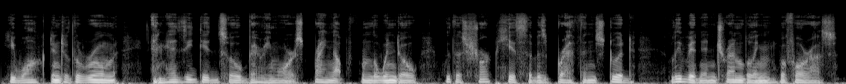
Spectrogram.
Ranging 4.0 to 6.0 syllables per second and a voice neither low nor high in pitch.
No: 5.5 syllables/s; very low, 95 Hz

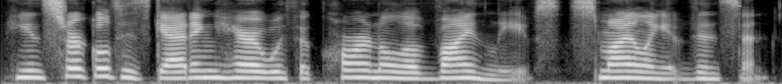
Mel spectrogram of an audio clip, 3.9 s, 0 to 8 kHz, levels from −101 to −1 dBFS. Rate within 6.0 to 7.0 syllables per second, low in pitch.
No: 6.1 syllables/s; high, 225 Hz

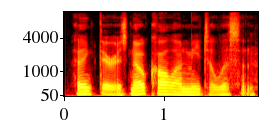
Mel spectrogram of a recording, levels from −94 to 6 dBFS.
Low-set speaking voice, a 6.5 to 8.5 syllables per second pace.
Yes: low, 110 Hz; 6.6 syllables/s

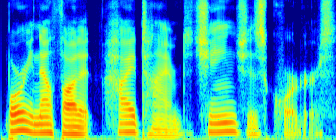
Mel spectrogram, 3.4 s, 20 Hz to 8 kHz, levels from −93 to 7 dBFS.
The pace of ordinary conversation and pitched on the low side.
Yes: average, 180 wpm; low, 120 Hz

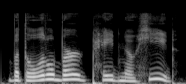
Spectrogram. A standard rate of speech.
No: fast, 225 wpm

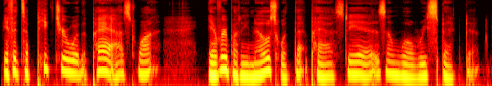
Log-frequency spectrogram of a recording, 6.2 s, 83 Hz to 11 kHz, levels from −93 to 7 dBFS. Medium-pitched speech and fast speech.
No: medium, 165 Hz; average, 175 wpm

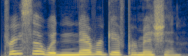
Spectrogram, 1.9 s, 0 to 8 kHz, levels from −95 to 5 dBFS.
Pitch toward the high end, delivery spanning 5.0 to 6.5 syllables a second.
Yes: very high, 275 Hz; 5.5 syllables/s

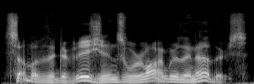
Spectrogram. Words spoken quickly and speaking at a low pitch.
No: average, 190 wpm; low, 115 Hz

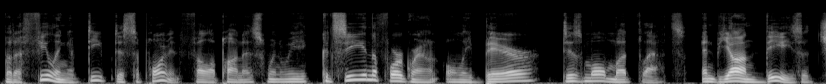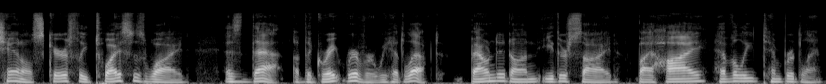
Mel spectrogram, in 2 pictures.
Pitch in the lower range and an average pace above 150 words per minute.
Yes: low, 125 Hz; average, 175 wpm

